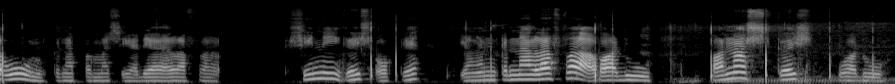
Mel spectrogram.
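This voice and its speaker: Chatting to viewers she calls "guys," a woman running a gaming channel gives let's-play commentary full of exclamations, especially "waduh" and "aduh." Her voice is medium-pitched, with slight background noise.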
